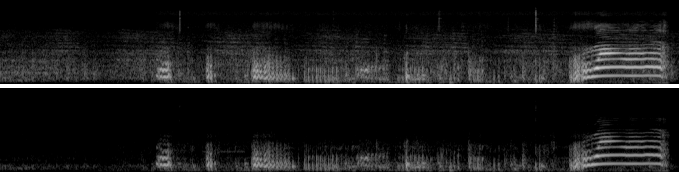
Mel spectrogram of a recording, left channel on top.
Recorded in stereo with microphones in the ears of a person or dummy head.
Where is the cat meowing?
50° left (ahead or behind).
